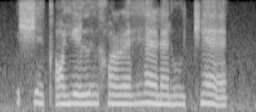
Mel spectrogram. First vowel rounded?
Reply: no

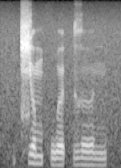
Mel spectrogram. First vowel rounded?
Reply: no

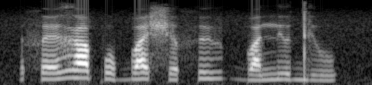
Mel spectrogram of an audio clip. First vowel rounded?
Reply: no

